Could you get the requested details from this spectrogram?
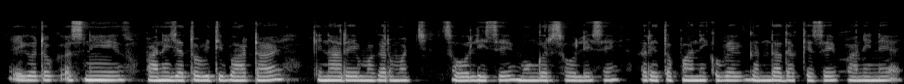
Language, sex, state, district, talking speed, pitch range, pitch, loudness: Halbi, male, Chhattisgarh, Bastar, 150 wpm, 185-195 Hz, 190 Hz, -21 LUFS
